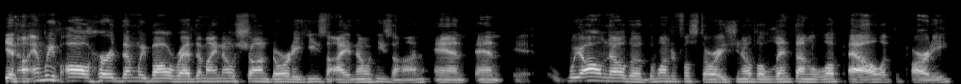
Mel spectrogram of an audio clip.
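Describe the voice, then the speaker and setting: An older man telling anecdotes casually as a panel guest, reminiscing with halting restarts and repeated words. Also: medium pitch. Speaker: panel guest, former celebrity assistant.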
